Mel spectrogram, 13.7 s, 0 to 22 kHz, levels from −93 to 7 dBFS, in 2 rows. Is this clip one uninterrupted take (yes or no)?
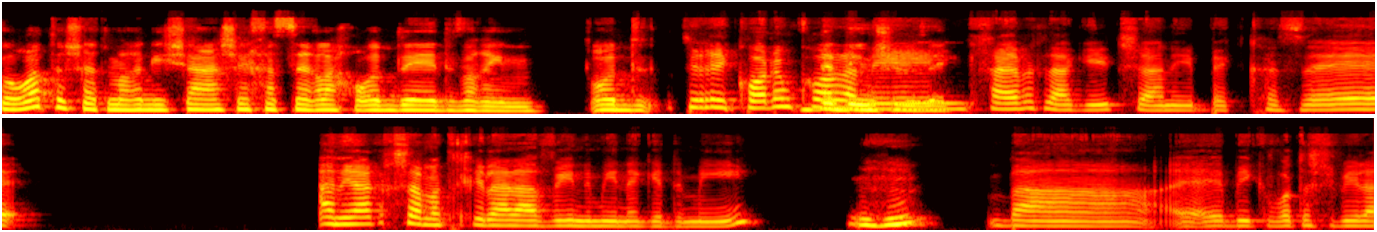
yes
